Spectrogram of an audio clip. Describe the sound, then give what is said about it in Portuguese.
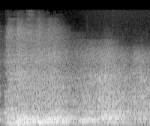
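A loud, deep rumble of thunder rolls through the whole stretch, heavy in the low end and slowly fading without dying out. There are no voices. “Tá bicho, é um trovão, velho.”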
